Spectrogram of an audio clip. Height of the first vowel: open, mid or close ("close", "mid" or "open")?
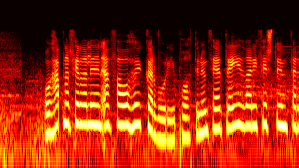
mid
